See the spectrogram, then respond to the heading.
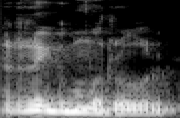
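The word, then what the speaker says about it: rigmarole: वो है रिगम रोल इसको बोलते हैं रिगम रोल ठीक है ए इसमें साइलेंट होता है यहां पे ठीक है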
